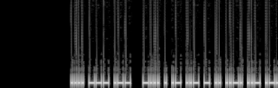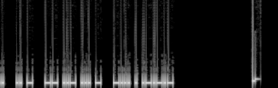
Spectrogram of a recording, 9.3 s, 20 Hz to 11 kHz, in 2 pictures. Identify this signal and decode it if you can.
Morse code, heard as a keyed tone, about 40 wpm, 700 Hz. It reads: HOW BEAUTIFUL IT MUST BE.
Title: Sentences from Top 900 Words 40wpm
